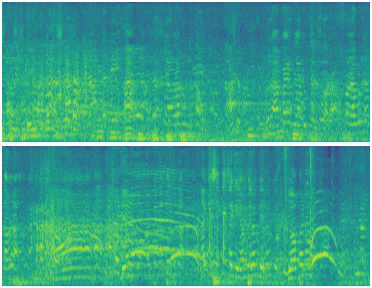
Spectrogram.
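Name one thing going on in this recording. Acoustic guitars strum along.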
